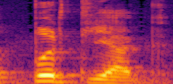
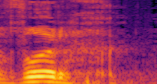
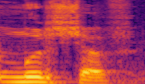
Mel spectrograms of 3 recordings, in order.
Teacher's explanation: Meramente coloca-se o R e a gente já sabe que esse R é o núcleo da sílaba.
